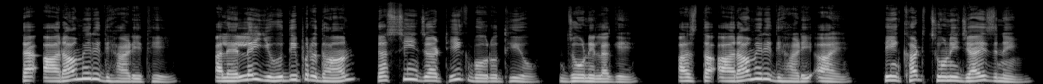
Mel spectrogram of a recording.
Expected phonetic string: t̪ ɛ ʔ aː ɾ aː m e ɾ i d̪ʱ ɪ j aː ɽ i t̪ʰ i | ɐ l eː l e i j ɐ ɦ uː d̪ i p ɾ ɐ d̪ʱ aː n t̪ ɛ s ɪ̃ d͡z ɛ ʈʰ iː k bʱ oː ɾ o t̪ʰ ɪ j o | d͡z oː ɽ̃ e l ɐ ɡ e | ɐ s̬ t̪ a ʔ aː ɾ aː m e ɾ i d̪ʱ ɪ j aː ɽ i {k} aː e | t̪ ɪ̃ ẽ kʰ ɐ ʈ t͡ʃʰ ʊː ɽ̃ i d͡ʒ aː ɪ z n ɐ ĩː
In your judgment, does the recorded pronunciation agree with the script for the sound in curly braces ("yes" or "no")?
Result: no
